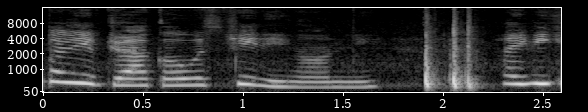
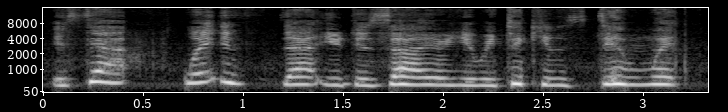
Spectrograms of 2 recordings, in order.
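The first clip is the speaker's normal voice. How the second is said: louder, forceful angry Snape; angry demand; 2 semitones higher, 8 dB louder than usual. A narrator's reading. Snape snapping at a student he calls a dimwit, angry demand. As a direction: demand it angrily, hitting the words hard. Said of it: "Snape demanded angrily, his cold voice".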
